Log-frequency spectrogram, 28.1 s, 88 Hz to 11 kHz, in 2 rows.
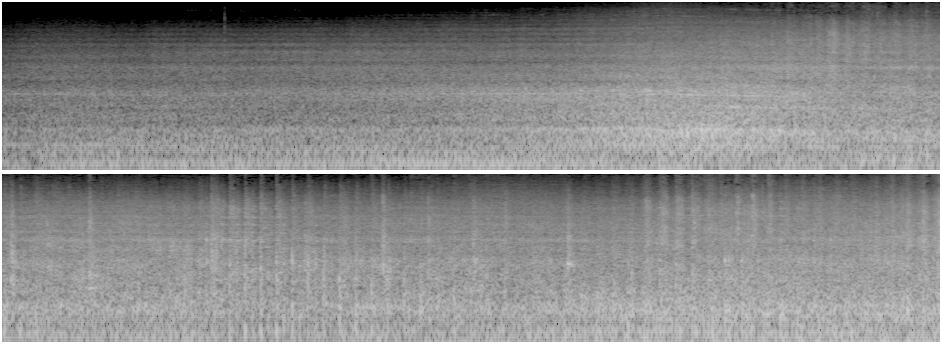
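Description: M62 diesel locomotive approaching and passing, its engine growing louder until about ten seconds in, then the wagons of its freight train rolling by with a continuous clickety-clack of wheels over rail joints and many sharp clicks.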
